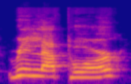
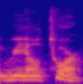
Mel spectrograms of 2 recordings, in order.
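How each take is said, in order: First: An extra vowel is heard between L and T. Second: No vowel is heard between L and T. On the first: The speaker calls it wrong. "There is no A between the L and the T" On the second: The speaker calls it right. "It's actually realtor"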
